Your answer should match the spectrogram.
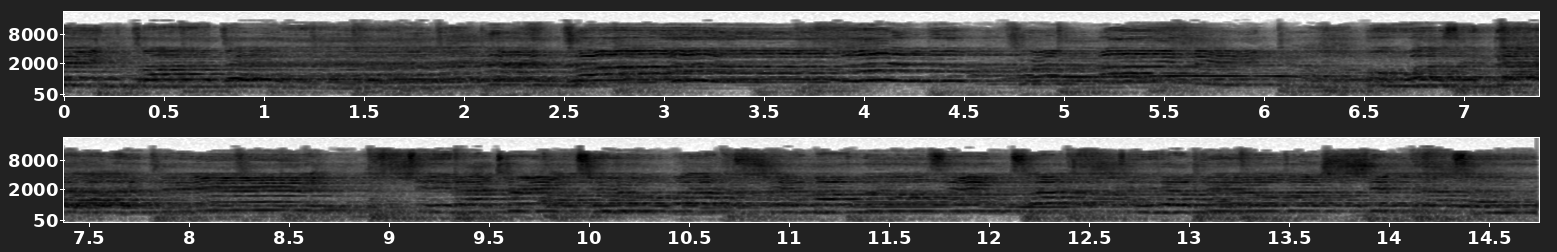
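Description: All-female a cappella group singing, a lead voice carried over the other singers' backing vocals.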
